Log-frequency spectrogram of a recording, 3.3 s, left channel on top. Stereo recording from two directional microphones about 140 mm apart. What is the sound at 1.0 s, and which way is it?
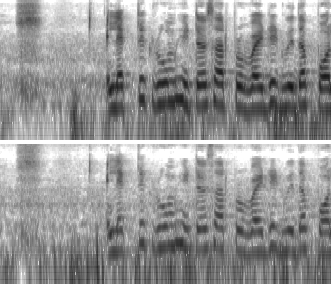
Speech, 45° left (ahead or behind).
